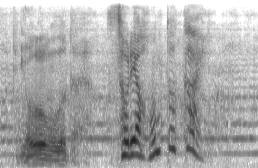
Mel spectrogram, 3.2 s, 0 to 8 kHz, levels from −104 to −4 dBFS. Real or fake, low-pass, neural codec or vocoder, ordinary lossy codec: fake; 7.2 kHz; codec, 24 kHz, 6 kbps, HILCodec; none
